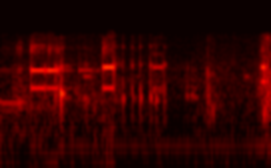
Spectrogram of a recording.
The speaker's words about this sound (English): I was just waiting for the person to silence themselves. They had a weird phone sound going in the background.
